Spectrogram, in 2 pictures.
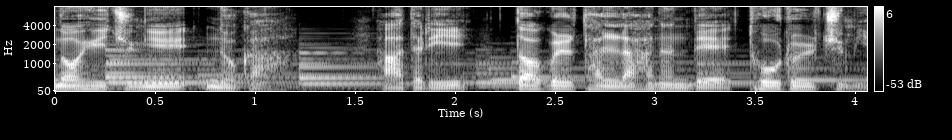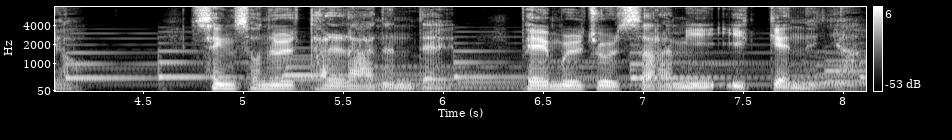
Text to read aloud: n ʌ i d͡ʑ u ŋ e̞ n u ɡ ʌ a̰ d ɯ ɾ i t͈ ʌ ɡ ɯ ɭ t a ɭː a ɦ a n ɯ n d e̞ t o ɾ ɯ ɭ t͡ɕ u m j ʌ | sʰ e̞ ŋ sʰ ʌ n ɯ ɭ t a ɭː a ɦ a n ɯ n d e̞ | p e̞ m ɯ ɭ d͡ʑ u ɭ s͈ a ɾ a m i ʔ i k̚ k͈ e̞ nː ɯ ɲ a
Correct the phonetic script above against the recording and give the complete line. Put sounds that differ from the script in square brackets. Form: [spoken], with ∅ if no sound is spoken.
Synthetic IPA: n ʌ i d͡ʑ u ŋ e̞ n u ɡ [a] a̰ d ɯ ɾ i t͈ ʌ ɡ ɯ ɭ t a ɭː a ɦ a n ɯ n d e̞ t o ɾ ɯ ɭ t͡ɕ u m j ʌ | sʰ e̞ ŋ sʰ ʌ n ɯ ɭ t a ɭː a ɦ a n ɯ n d e̞ | p e̞ m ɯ ɭ d͡ʑ u ɭ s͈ a ɾ a m i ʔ i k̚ k͈ e̞ nː ɯ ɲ a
